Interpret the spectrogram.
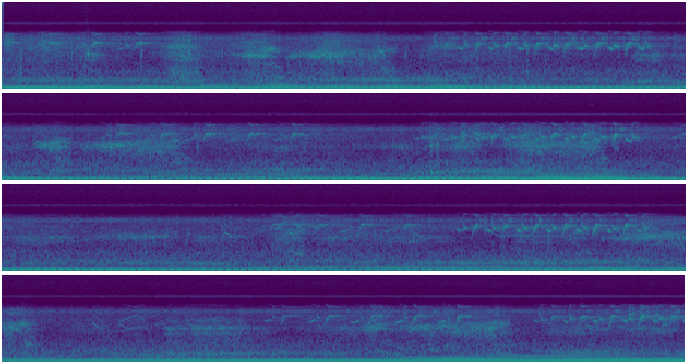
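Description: Birds chirping repeatedly over a steady low hum.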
